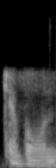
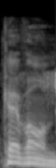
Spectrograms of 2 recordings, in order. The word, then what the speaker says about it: Kevon: Uh Kevon. Kevon.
